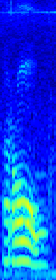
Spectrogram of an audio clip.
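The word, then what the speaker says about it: rho: dari massa jenis nih ini banyak bukan p tapi roh er khao yeah dibacanya row kemudian m itu massa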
